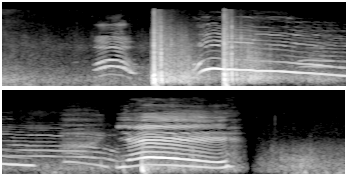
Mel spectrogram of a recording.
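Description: Fireworks whistle upward and burst with sharp bangs.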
